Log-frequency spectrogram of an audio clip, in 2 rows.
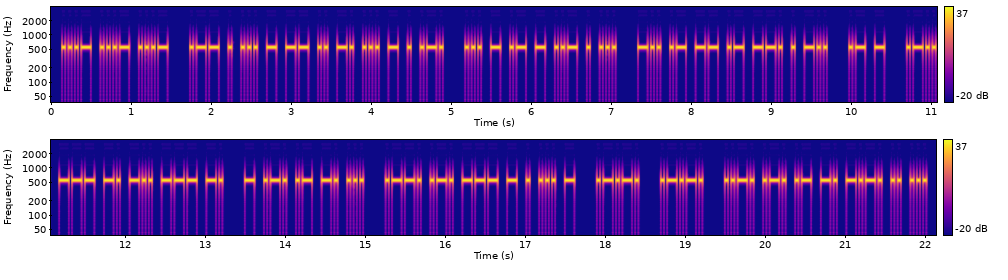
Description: Morse code, heard as a keyed tone, about 30 wpm, 550 Hz. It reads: VVV WESTMINSTER STATUES DAMAGED AT LONDON TRANS PROTEST <AR> <AR> FRANCIS
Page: News Headlines in Morse Code at 30 WPM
